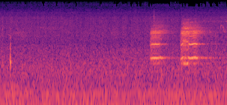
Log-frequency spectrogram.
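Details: From a field-guide recording, a green pheasant delivers a double crow: two abrupt, raspy, honking notes about half a second apart after a quiet pause, with a single faint click earlier.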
